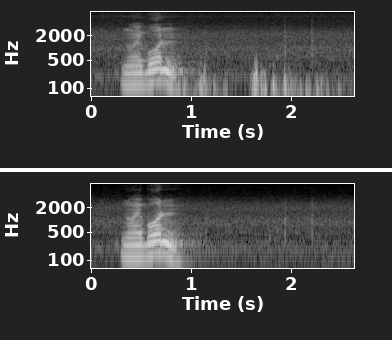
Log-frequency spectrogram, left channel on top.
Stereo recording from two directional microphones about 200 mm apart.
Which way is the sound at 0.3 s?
25° right (ahead or behind).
